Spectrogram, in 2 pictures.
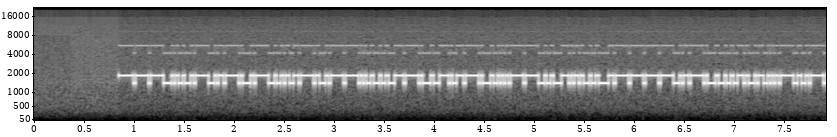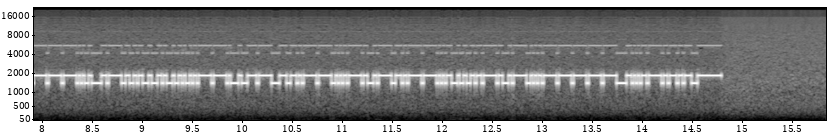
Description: RTTY (50 baud, 450 Hz shift), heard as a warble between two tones, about 1600 Hz centre. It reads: HE WAS MEMBER OF THE CHRISTIAN DEMOCRACY PARTY.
